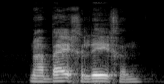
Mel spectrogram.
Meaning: located nearby
- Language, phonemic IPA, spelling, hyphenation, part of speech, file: Dutch, /naːˈbɛi̯.ɣəˌleː.ɣə(n)/, nabijgelegen, na‧bij‧ge‧le‧gen, adjective, Nl-nabijgelegen.ogg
